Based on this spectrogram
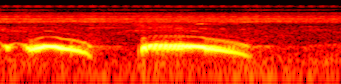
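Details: Close, loud cooing of a trained spotted dove in a yard, used as a lure for wild doves: a short arched coo, a brief gap, then a longer mellow coo gently rising and falling away, with a faint high hum underneath.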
